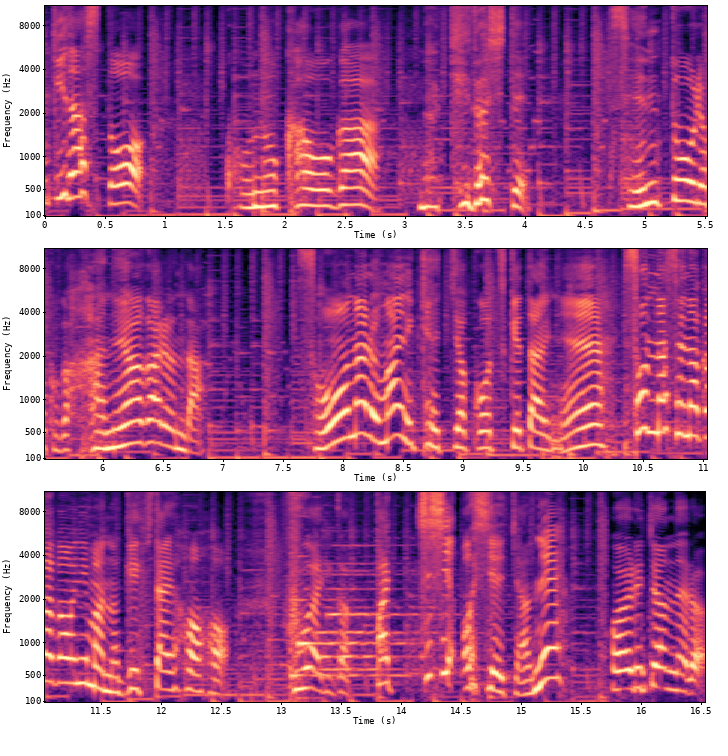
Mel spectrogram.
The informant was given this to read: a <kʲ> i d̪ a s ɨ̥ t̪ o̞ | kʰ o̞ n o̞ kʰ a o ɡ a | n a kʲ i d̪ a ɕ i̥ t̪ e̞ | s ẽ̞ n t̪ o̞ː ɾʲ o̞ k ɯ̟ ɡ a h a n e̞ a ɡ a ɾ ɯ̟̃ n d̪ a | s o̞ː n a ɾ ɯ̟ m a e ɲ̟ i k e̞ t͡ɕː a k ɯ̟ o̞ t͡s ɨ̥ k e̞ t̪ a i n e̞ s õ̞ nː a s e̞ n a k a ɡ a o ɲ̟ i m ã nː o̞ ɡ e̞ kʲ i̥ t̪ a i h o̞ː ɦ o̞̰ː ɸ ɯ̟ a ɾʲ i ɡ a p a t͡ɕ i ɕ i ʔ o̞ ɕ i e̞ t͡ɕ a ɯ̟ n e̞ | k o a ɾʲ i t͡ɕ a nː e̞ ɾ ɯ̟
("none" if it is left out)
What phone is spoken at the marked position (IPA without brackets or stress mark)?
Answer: kʲ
